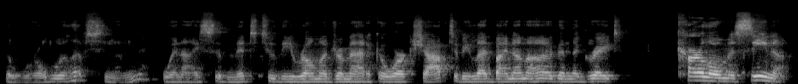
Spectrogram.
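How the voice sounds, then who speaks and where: A man's voice: mid-range voice, moderate pace, a bit bright, natural voice. A man playing a pompous, thin-skinned professor in a web comedy, theatrical and stammering when challenged. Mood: grandiose. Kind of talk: scripted comedy acting on a video call.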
